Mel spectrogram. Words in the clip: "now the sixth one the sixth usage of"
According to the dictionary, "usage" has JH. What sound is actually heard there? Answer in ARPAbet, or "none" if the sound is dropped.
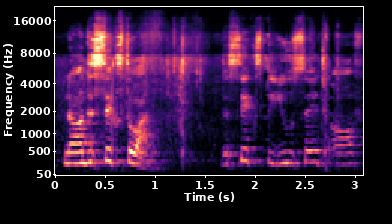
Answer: JH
